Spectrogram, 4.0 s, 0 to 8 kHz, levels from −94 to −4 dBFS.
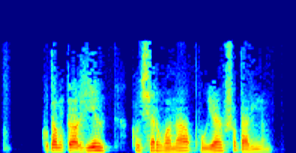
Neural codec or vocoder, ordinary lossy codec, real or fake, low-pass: codec, 16 kHz, 0.5 kbps, FunCodec, trained on Chinese and English, 25 frames a second; MP3, 24 kbps; fake; 7.2 kHz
